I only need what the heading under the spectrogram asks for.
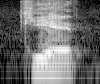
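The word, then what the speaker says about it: Kyiv: originó en kiev verdad quiet que ahora está de modo decir porque así es como se pronuncia realmente no bueno fue el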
